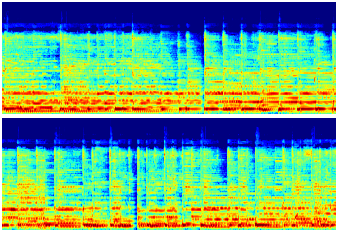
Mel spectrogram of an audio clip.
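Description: Acoustic guitar strummed steadily, chords ringing, with one short break about nine seconds in.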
